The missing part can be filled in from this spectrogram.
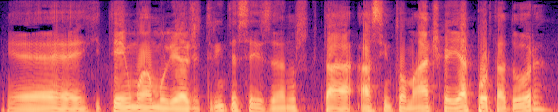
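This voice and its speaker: A man with a Brazilian accent moderates an online clinical case meeting. His voice is low and mellow, and he speaks in a measured way, often adding "né?". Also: flat delivery. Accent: Brazilian Portuguese. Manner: measured, frequent "né?" tags.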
